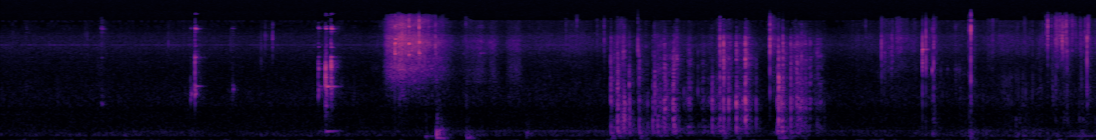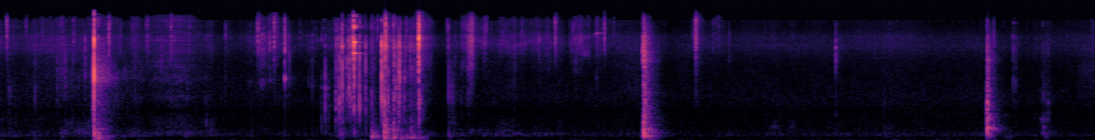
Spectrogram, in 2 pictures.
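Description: Glass bottles and their caps being handled on a desk while fragrance oil is decanted: scattered sharp knocks and clinks as bottles are set down, with rattling and rustling handling noise in between.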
